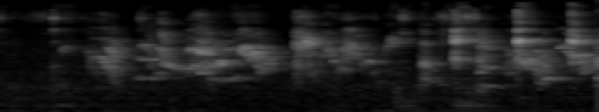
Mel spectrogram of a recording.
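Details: A bonded pair of peach-faced lovebirds near their nest box, the female often going in and out, makes loud bright chattering chirps, quick harsh notes tumbling together in short bursts, with little else besides faint room hum.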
